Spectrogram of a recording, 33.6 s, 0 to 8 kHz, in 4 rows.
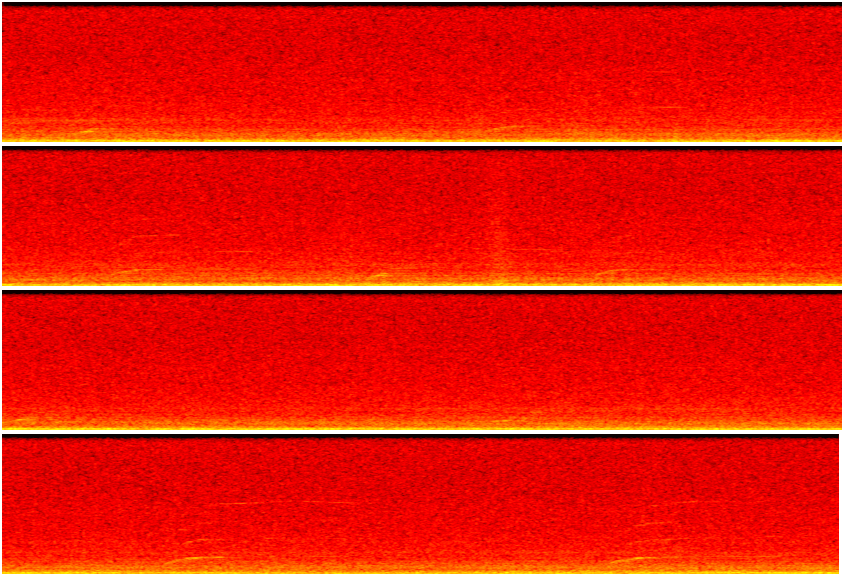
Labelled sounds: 4.9	5.3	humpback whale, 0.80 to 0.96 kHz
9.6	10.0	humpback whale, 0.80 to 0.99 kHz
14.4	14.7	humpback whale, 0.80 to 0.99 kHz
26.9	27.7	humpback whale, 0.80 to 4.1 kHz
31.3	31.8	humpback whale, 0.80 to 3.0 kHz

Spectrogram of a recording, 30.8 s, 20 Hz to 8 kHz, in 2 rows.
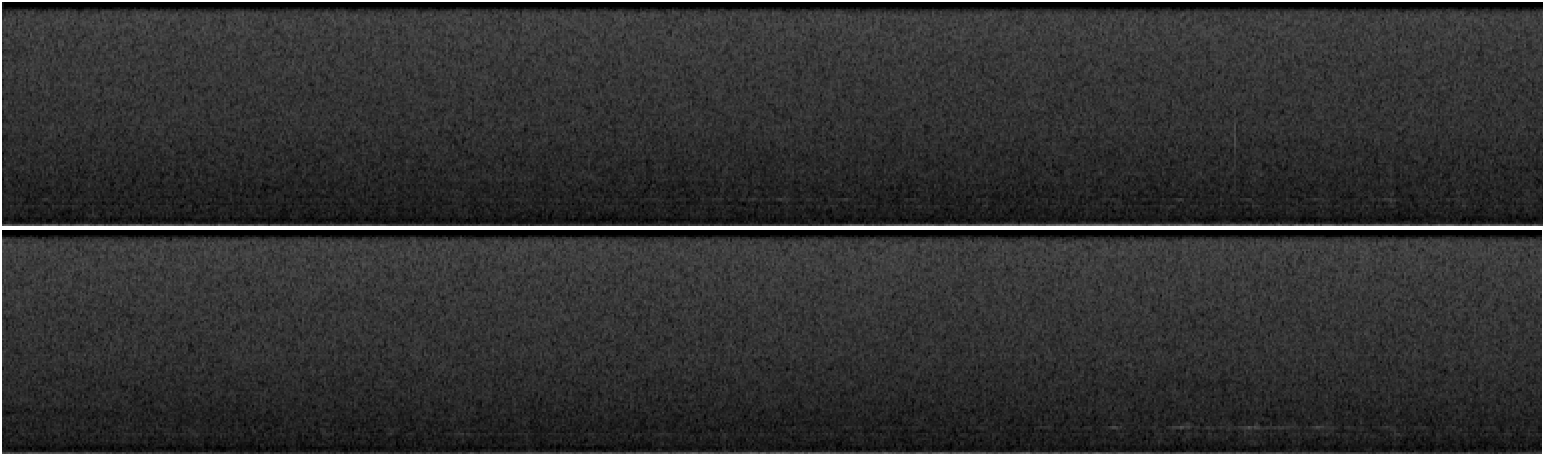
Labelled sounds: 27.1	27.3	vessel noise, 0.93 to 1.2 kHz

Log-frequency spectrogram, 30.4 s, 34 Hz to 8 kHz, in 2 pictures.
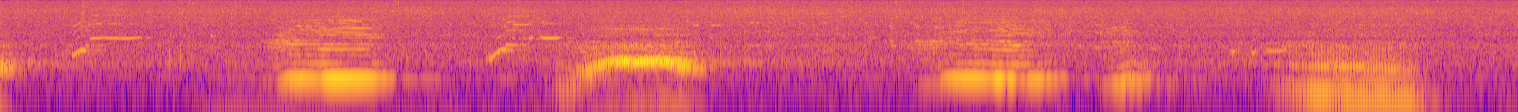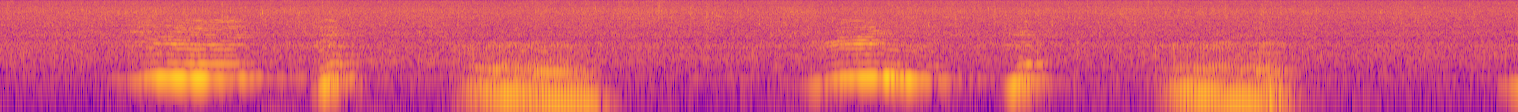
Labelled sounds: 0.9	1.4	humpback whale, 1.2 to 2.6 kHz
2.6	3.7	humpback whale, 0.88 to 3.0 kHz
5.0	5.6	humpback whale, 1.2 to 3.7 kHz
6.0	6.6	humpback whale, 1.8 to 2.1 kHz
8.1	8.4	humpback whale, 4.0 to 4.2 kHz
9.1	10.4	humpback whale, 0.84 to 1.9 kHz
11.1	11.3	humpback whale, 1.9 to 2.2 kHz
16.7	17.6	humpback whale, 0.88 to 2.9 kHz
23.4	24.0	humpback whale, 0.81 to 2.9 kHz

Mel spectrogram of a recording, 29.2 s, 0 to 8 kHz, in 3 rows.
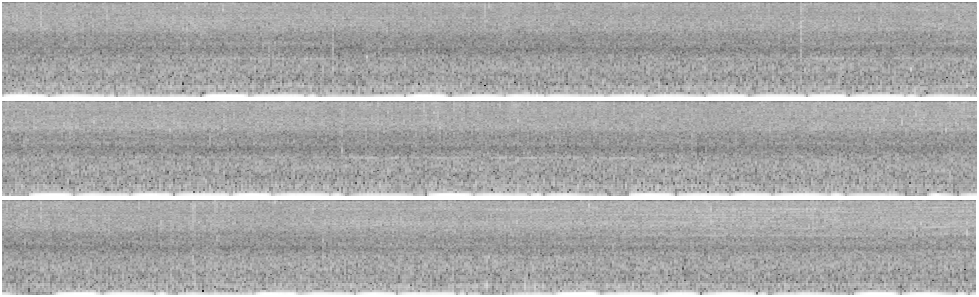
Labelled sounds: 16.0	21.0	vessel noise, 0 to 8.0 kHz

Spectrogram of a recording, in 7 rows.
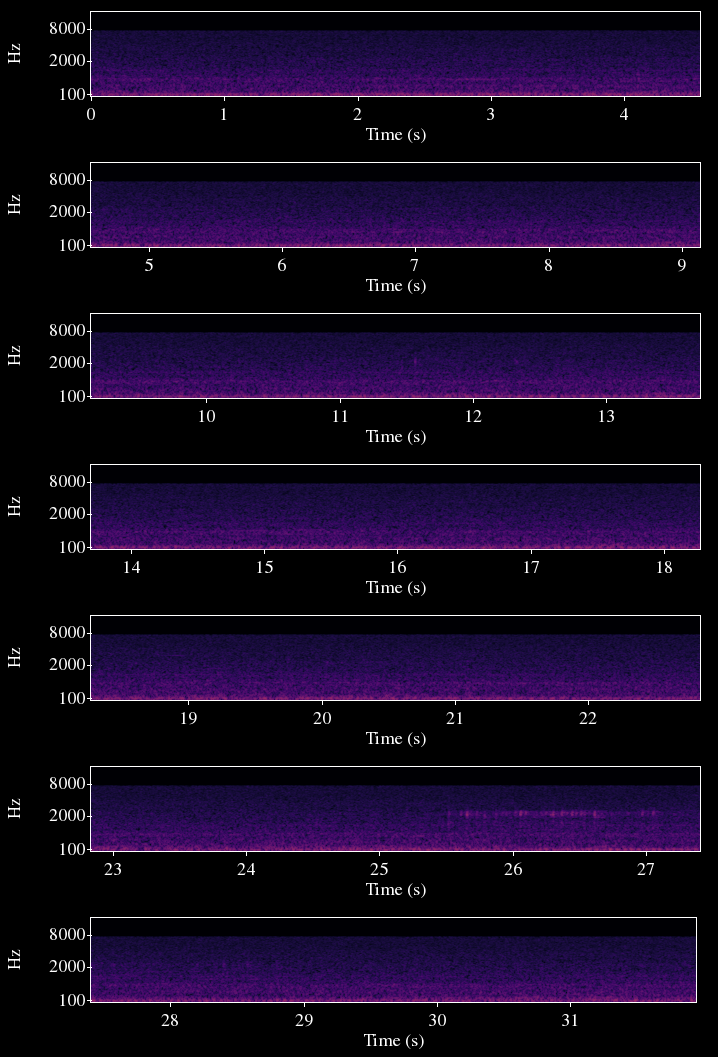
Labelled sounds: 25.6	26.6	humpback whale, 1.9 to 2.7 kHz

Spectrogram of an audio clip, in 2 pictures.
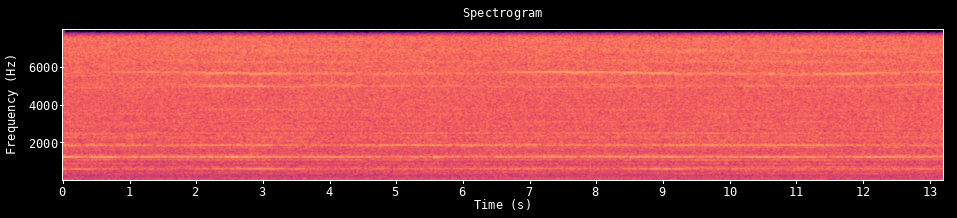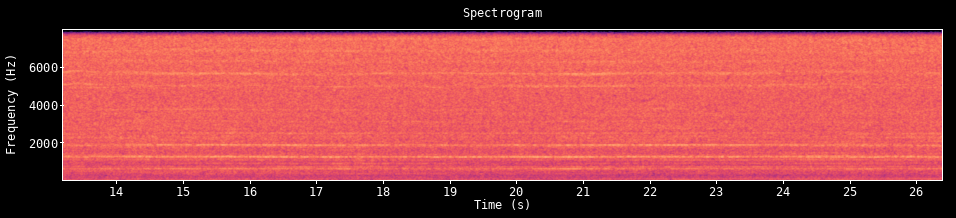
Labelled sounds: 2.0	3.0	vessel noise, 4.9 to 5.7 kHz
6.7	7.0	vessel noise, 5.7 to 5.8 kHz
7.5	7.8	vessel noise, 5.6 to 5.8 kHz

